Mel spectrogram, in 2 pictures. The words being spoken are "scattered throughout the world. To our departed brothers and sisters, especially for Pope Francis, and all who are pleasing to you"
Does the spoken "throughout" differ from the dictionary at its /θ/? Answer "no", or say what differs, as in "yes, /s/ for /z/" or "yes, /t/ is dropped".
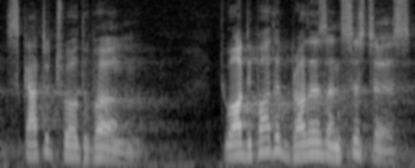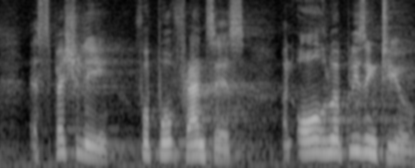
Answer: yes, /t/ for /θ/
